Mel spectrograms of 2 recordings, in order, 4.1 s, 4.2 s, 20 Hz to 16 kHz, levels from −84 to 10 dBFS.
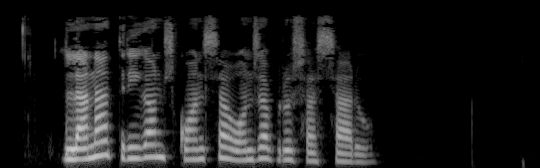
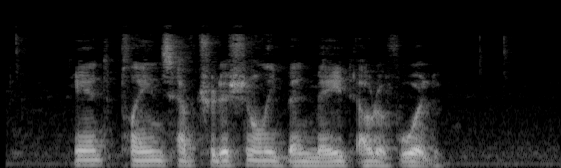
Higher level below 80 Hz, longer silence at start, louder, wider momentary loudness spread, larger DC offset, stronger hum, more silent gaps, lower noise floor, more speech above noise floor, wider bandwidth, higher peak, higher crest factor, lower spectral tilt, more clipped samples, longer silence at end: second, -76 dBFS vs -42 dBFS; about the same, 0.45 s vs 0.55 s; about the same, -21 LUFS vs -23 LUFS; first, 12 LU vs 4 LU; neither; neither; neither; first, -83 dBFS vs -58 dBFS; first, 63 dB vs 36 dB; first, 11.5 kHz vs 7.6 kHz; first, 0 dBFS vs -8 dBFS; first, 22 dB vs 16 dB; second, -4 dB/octave vs -7 dB/octave; neither; first, 1.3 s vs 0.9 s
